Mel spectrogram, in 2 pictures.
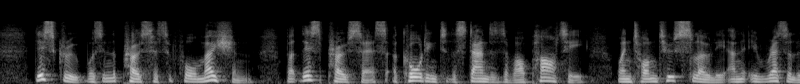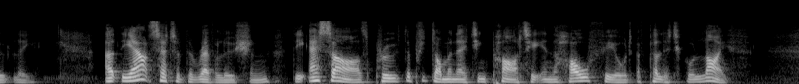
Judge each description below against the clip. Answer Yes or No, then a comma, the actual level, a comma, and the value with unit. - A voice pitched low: Yes, low, 125 Hz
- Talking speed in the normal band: Yes, average, 165 wpm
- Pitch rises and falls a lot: Yes, wide, 6.1 semitones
